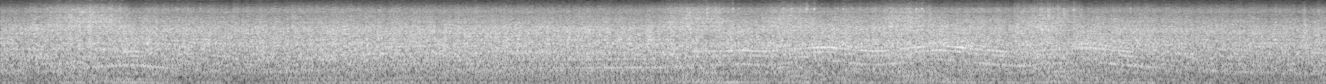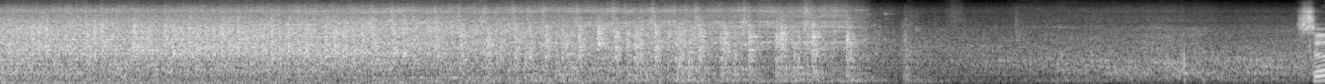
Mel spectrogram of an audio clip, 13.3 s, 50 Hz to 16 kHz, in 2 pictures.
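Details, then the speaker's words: 1977 Chevy truck with carburetor and electric fuel pump, awaiting LS swap: steady quick knocking from between engine and transmission, then stalls; owner suspected a bad rod or transmission, found a cracked, misaligned flexplate. "I don't know if you guys could hear it go it's quite like like like like and then it dies so either it's got a rod that's going bad"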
